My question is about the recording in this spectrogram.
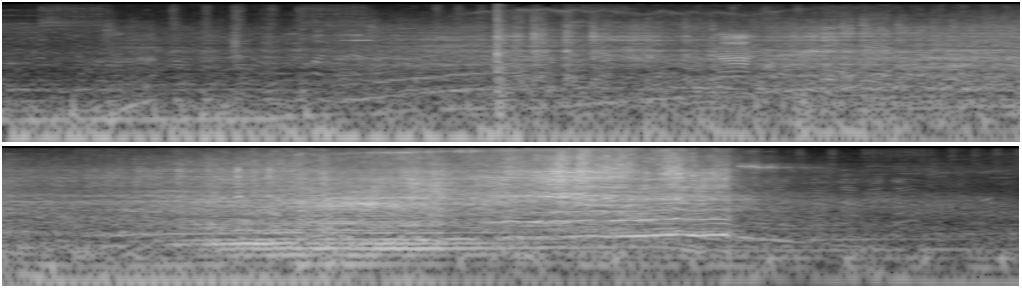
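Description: Car engine accelerating hard on a drag strip, its pitch rising. It grows loudest over the last few seconds with a harsh hiss on top, then drops away sharply about a second before the end.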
